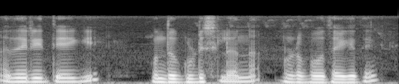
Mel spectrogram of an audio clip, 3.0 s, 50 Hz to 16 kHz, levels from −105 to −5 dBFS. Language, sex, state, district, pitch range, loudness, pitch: Kannada, male, Karnataka, Koppal, 135-160 Hz, -15 LUFS, 145 Hz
